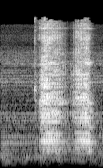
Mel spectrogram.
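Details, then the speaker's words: Drill-bit sharpening with a drill grinding attachment fitted to a bench grinder, bit advanced by screw until it just touches: two brief gritty grinding passes tapering off smoothly, ground until nearly no sparks; normal contact. "you only want to touch a little bit oh a little bit more go like this I continue till there's nearly no sparks left"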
